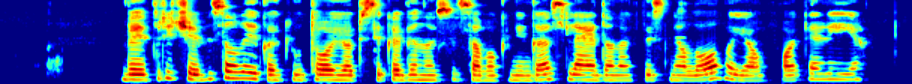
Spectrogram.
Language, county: Lithuanian, Vilnius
